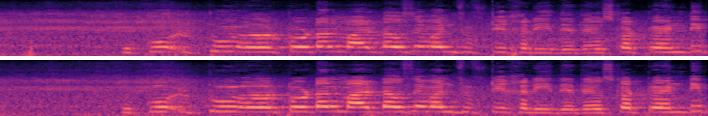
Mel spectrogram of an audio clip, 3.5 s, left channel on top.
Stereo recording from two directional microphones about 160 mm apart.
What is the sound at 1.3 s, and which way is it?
A woman's voice, 65° right (ahead or behind).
